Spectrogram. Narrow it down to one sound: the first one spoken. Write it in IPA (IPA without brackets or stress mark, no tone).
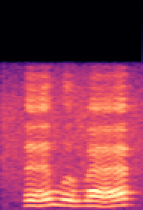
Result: ɛ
